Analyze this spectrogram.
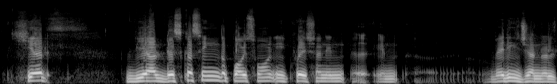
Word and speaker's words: Poisson: And, generally the pronunciation is ah not Poisson it is Poisson generally it is it is a French name it is ah pronounced as Poisson.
